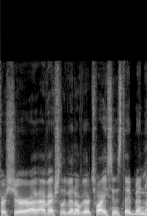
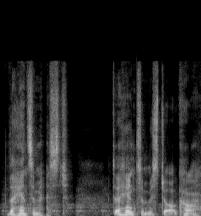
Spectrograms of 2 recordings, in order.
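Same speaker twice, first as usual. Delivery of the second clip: whisper; 3 semitones lower, 12 dB quieter than usual. Real, not acted. Cooing at her dog.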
